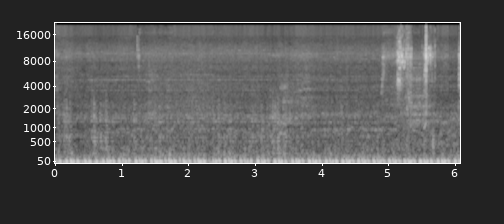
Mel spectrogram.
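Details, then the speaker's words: Jaguar XKR (X100) after dropping from closed loop to open loop: low, uneven, lumpy idle close to stalling, with pending multiple-misfire codes and restricted performance returned; rough idle, cause not confirmed. "let's see if we'll read um fault codes while the engine's still running M multiple sisire multiple multiple misfire oh no restricted performance is gone again"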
